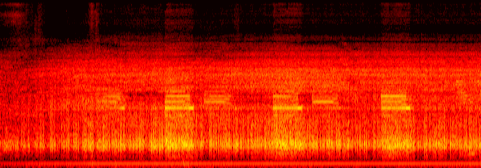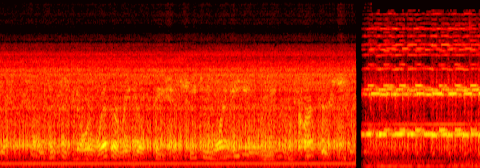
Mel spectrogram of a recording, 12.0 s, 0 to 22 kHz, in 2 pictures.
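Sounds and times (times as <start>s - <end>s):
radio static: 0.0s - 10.5s
steady low hum: 0.0s - 10.5s
buzzy two-tone data screeches: 1.1s - 5.2s.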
